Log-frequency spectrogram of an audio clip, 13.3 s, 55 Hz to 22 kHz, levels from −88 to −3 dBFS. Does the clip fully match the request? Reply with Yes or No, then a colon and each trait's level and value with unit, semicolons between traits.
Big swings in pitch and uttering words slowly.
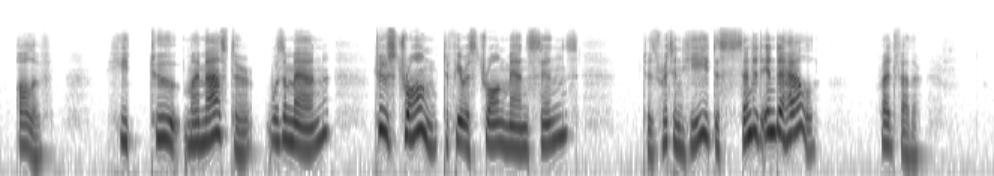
Yes: wide, 6.3 semitones; slow, 105 wpm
